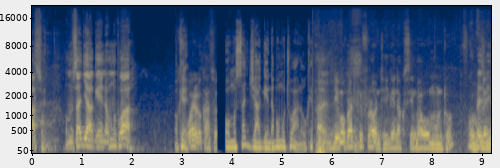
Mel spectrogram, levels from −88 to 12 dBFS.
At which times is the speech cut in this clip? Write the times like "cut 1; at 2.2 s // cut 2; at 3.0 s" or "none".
cut 1; at 5.6 s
